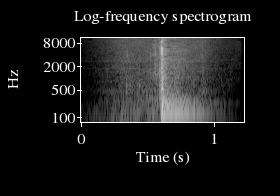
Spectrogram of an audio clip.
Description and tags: Closing a 64 years old book, hard covered and filled with a very thin kind of paper.
book, household, lofi, loop, noise, paper, percussive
